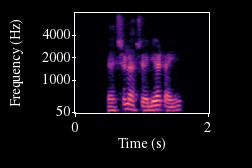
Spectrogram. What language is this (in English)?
Urdu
